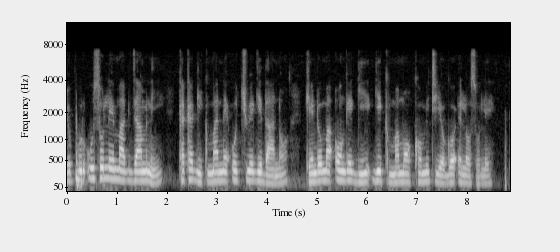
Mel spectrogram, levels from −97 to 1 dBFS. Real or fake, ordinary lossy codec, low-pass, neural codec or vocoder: real; none; 7.2 kHz; none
